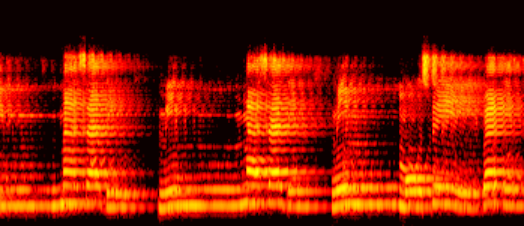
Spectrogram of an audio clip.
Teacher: میم کو میم سے ملا کر غنہ کے ساتھ پڑھیں گے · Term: ادغام با غنہ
